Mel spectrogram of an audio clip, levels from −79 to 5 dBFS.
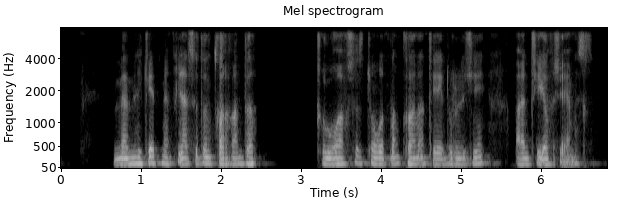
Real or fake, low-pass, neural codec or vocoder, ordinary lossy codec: fake; 7.2 kHz; codec, 24 kHz, 1.5 kbps, HILCodec; AAC, 48 kbps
